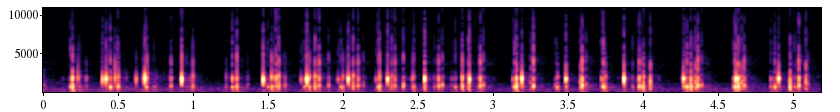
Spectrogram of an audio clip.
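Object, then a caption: Plastic desk lamp base. Fingernails tap and scratch the face of a hollow, round white plastic desk lamp base held close up. A rapid, irregular run of short, dry clicks and scratchy crackles with a hollow, plasticky tone centred near 1.8 kHz, bright upper edges, and no low end. Each tap dies instantly with no ring.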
